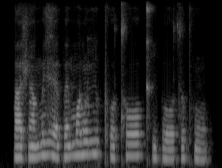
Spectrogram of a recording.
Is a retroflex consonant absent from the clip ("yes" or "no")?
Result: yes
